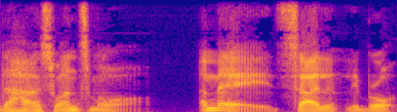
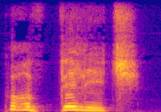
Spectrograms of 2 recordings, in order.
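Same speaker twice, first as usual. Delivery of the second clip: higher, slow, pitying; sorrowful sigh; 11 semitones higher, 5 dB louder than usual. Acted. Mariko pities the village, slow and sorrowful. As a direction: let the pity ache in it.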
